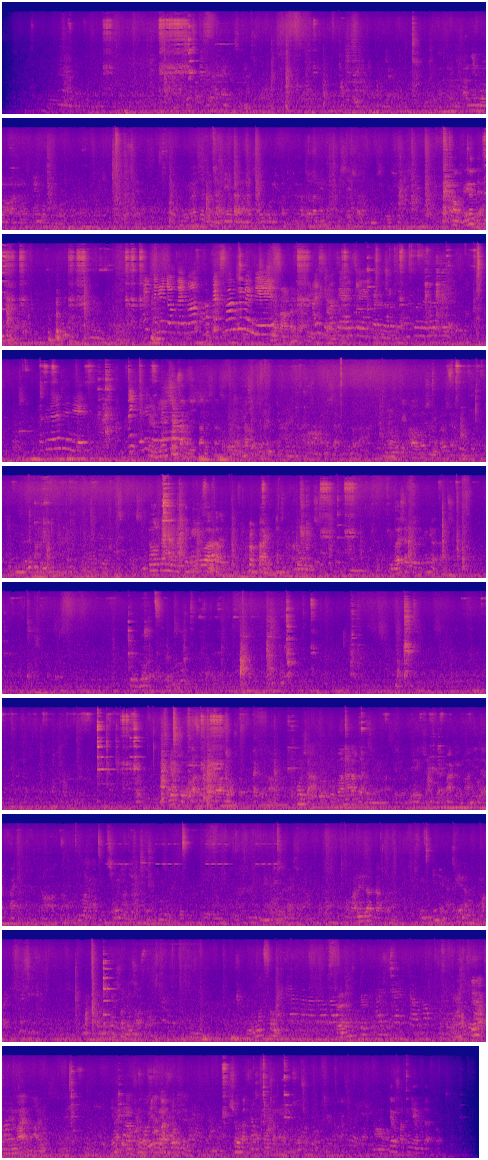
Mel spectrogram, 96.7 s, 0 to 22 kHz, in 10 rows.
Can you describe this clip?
Traditional restaurant. People talking in Japanese. Cutlery. Clock alarm.
20120807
